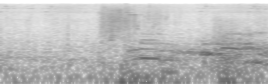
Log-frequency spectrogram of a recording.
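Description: A weapon strikes a giant insect with a heavy thud.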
